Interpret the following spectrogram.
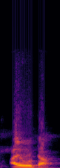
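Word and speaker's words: iota: आई for imaginary, but we read इट what is the pronunciation of this I? आयोटा।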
